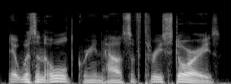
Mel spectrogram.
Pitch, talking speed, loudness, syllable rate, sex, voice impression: 105 Hz, 235 wpm, -16 LUFS, 5.3 syllables/s, male, very masculine, middle-aged, very thick, tensed, slightly powerful, slightly bright, soft, muffled, fluent, slightly raspy, cool, very intellectual, slightly refreshing, sincere, calm, very mature, very friendly, reassuring, unique, elegant, very wild, very sweet, lively, kind, intense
